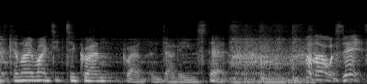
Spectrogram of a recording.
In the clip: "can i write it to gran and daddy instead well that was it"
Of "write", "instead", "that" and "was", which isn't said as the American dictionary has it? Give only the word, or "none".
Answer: instead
